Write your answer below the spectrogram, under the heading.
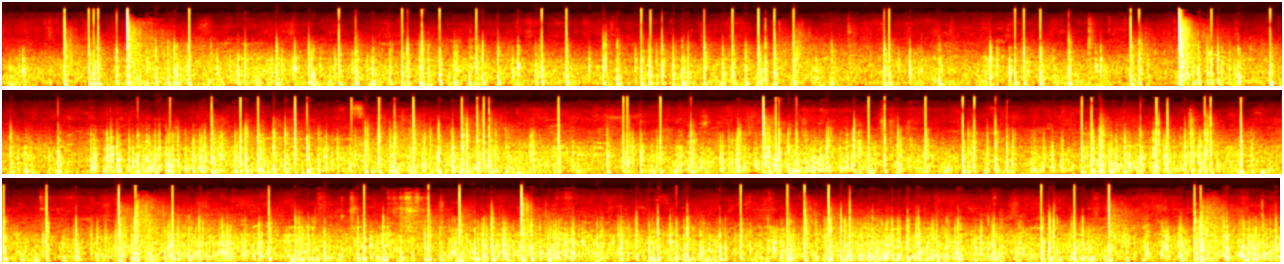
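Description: Fireworks display: aerial shells bursting in a dense, unbroken barrage of bangs and crackles.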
